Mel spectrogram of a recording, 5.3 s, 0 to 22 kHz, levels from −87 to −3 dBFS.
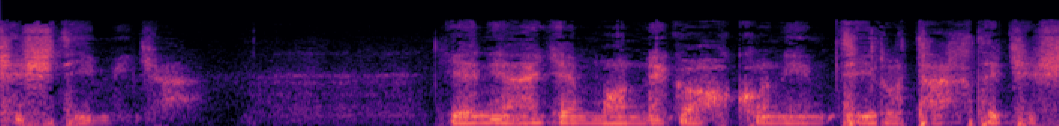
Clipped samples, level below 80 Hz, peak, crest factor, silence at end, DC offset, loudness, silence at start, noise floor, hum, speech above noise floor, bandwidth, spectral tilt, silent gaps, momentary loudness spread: under 0.1%; -50 dBFS; -12 dBFS; 20 dB; 0 s; under 0.1%; -32 LUFS; 0 s; -58 dBFS; none; 27 dB; 11.5 kHz; -4.5 dB/octave; none; 13 LU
